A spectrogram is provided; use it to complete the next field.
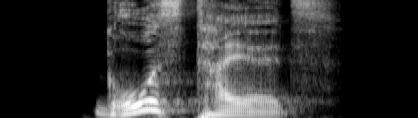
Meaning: genitive singular of Großteil
- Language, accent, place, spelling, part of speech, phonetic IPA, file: German, Germany, Berlin, Großteils, noun, [ˈɡʁoːsˌtaɪ̯ls], De-Großteils.ogg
